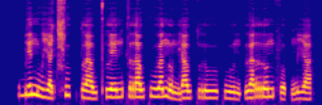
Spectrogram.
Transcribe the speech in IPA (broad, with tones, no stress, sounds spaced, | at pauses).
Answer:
b e˥˩ n w i˩˦ a̯ t͡ɕʰ u˦˥ k̚ p l a˩˦ w pʰ l e˦˥ n k r a˦˥ w k w u˦˥ a̯ n o˨˩ n j a˧ w p r uː˧ k w u˨˩ n ʔ ɯ˦˥ a̯ r o˥˩ n f o˨˩ k̚ m i˧ a̯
